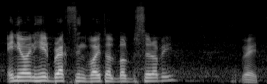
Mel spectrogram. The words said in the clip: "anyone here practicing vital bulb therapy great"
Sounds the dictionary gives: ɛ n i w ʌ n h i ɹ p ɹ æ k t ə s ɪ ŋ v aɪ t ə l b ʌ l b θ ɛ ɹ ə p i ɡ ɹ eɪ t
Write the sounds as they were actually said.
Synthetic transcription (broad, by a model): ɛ n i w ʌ n h i ɹ b ɹ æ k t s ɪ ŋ v aɪ t ə l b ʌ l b s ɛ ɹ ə b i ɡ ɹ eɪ t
